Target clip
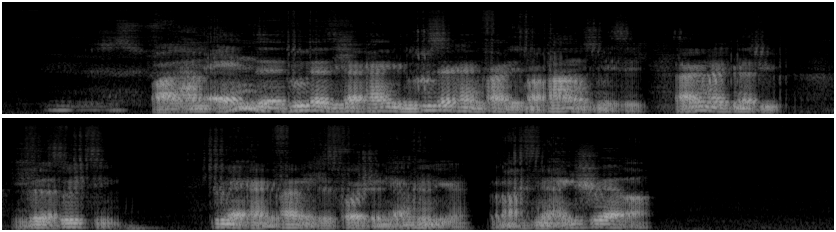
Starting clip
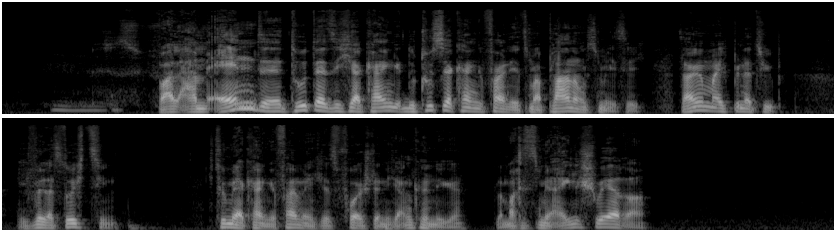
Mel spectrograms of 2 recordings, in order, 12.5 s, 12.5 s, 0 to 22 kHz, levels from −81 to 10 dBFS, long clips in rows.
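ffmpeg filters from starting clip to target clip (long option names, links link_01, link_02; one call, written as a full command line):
ffmpeg -i in.wav -filter_complex "[0:a]afftfilt=real='re':imag='-im':win_size=4096:overlap=0.75,acrossover=split=140|1900[link_01][link_02][link_03];[link_01]acompressor=threshold=-54dB:ratio=4[link_04];[link_02]acompressor=threshold=-29dB:ratio=4[link_05];[link_03]acompressor=threshold=-58dB:ratio=4[link_06];[link_04][link_05][link_06]amix=inputs=3:normalize=0,volume=7dB" out.wav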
